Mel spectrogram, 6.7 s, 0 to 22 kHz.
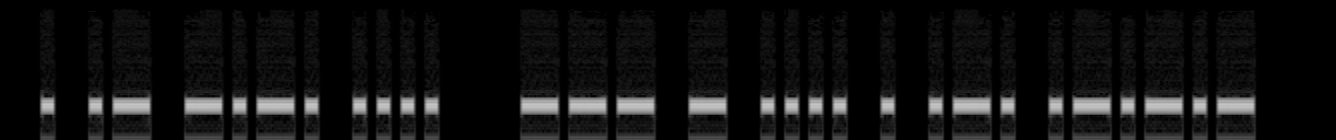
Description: Morse code, heard as a keyed tone, about 20 wpm, 1000 Hz. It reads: EACH OTHER.
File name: 20wpm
